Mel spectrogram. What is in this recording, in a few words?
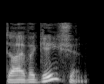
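"divagation", British English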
